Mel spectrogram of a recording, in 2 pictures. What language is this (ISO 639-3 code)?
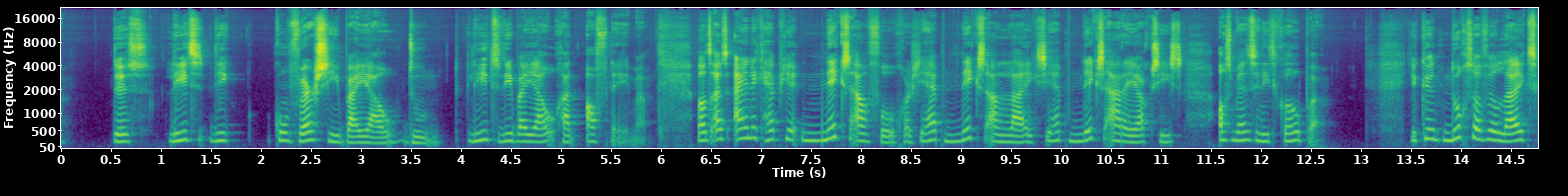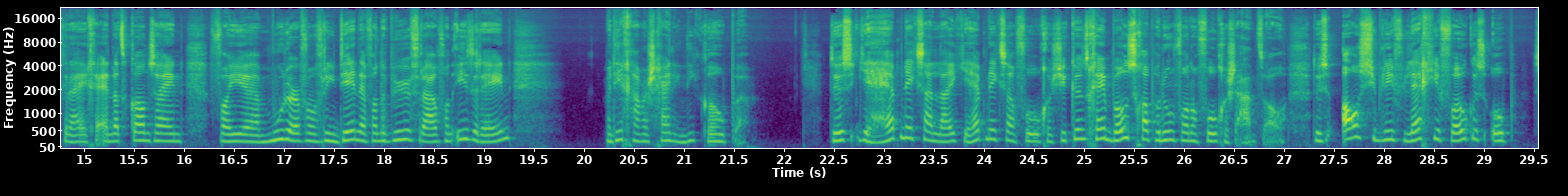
nld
